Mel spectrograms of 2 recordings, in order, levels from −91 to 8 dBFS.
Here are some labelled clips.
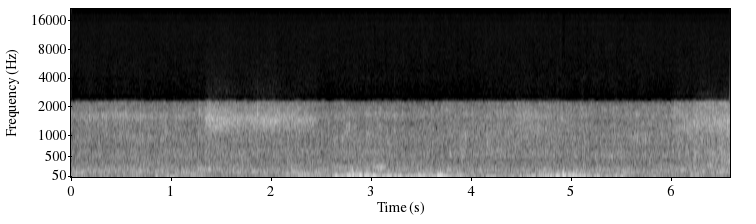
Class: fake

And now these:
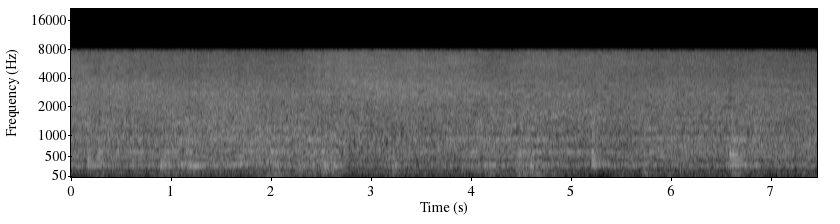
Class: fake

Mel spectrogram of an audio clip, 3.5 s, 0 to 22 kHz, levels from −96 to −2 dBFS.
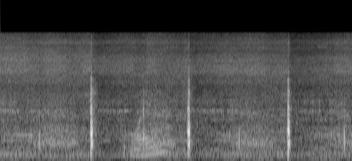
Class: fake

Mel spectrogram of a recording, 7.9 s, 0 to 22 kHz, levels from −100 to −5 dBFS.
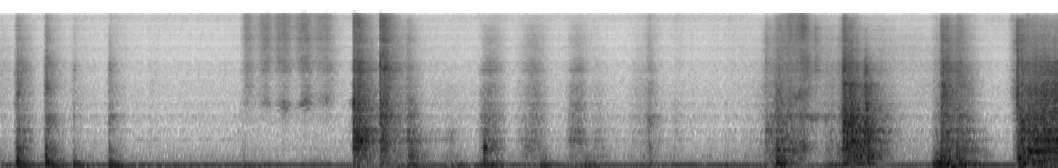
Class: fake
